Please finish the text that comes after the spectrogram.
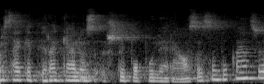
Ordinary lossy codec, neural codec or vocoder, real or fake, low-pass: AAC, 64 kbps; none; real; 14.4 kHz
